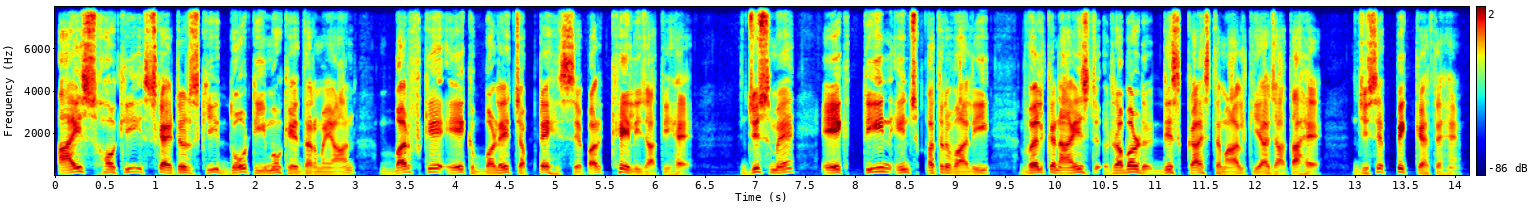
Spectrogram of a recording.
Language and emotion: Urdu, neutral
